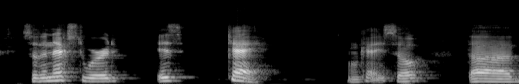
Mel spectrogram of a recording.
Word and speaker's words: che: So what happens is the word k, being a strong monosyllable, caused the next word to start, if it has a consonant, to have two consonants if it starts with a consonant, right?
